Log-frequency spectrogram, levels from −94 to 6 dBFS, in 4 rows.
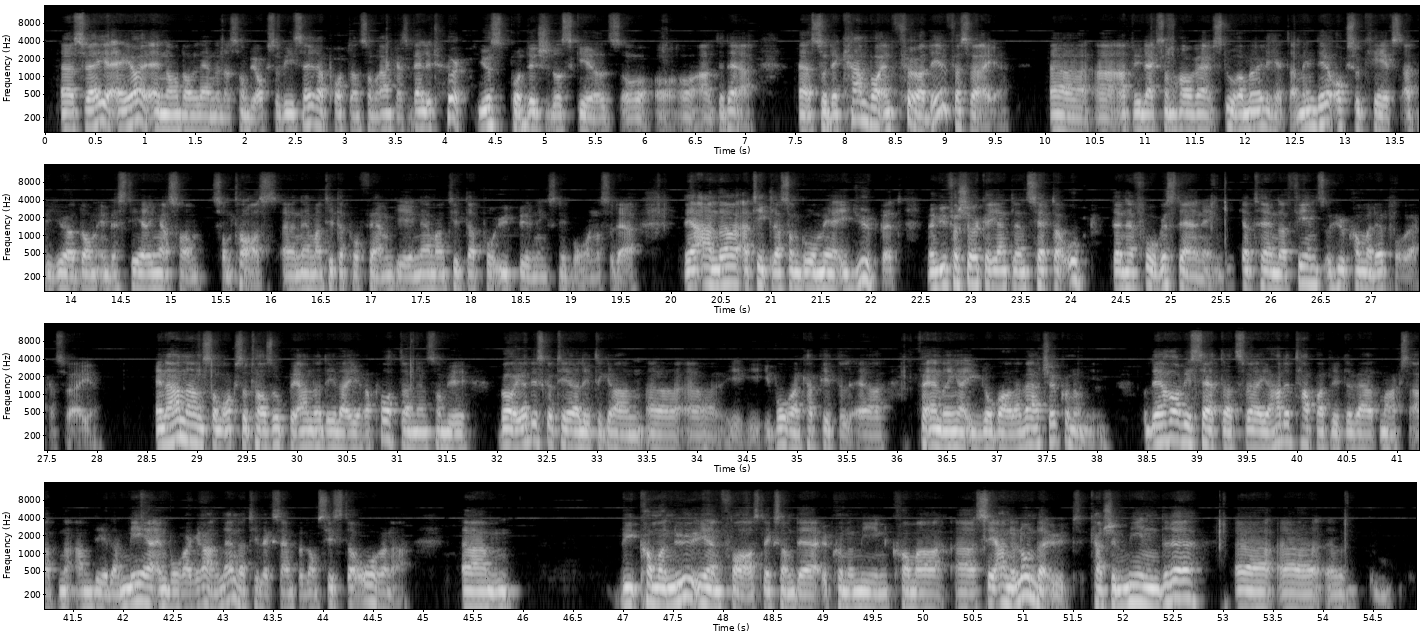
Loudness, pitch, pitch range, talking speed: -20 LUFS, 120 Hz, 110-140 Hz, 175 wpm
